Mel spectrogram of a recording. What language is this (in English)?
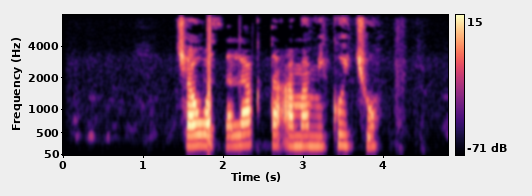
Jauja Wanca Quechua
